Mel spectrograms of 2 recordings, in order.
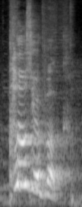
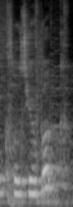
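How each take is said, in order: First: It is said with an angry, forceful tone. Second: It is said in a calm, neutral tone. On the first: A strong emotion is attached to the command. "the way I've said it, with anger, with a strong emotion" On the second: No strong emotion is attached to the command. "there's no strong emotion attached to it"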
